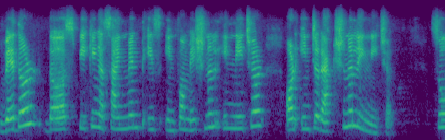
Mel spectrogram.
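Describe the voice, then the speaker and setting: A woman college lecturer with a Bengali accent, teaching a class in a mix of Bengali and English, with many fillers and self-corrections. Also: sits high.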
